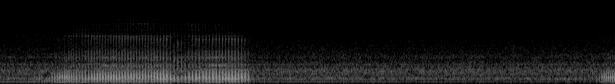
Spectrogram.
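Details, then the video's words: Bru, a bulldog, snoring: one long rattling snore of about two seconds, a quiet gap of several seconds, then the next snore beginning. "bru snoring more"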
